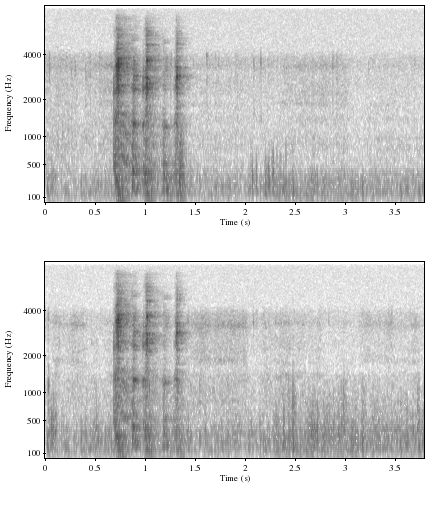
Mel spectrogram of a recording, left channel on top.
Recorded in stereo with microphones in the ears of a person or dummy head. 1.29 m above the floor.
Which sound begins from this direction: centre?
A cough, at 0.7 s.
